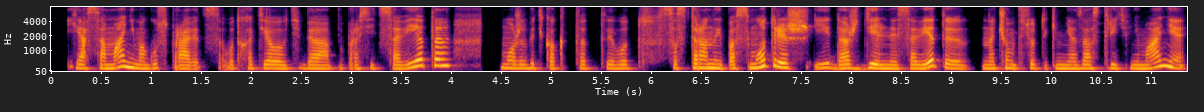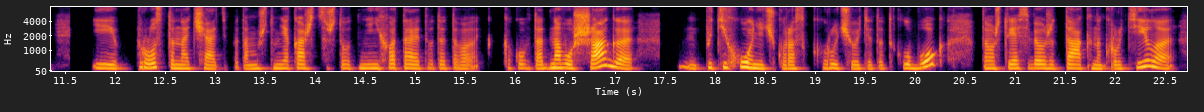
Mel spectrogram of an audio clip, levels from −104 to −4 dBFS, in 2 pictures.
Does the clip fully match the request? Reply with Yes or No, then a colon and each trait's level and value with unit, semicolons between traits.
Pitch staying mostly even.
Yes: narrow, 2.1 semitones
